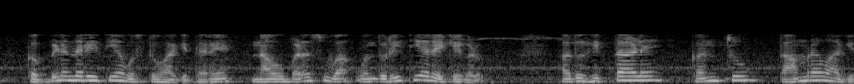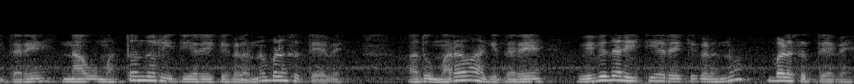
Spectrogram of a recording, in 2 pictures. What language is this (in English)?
Kannada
